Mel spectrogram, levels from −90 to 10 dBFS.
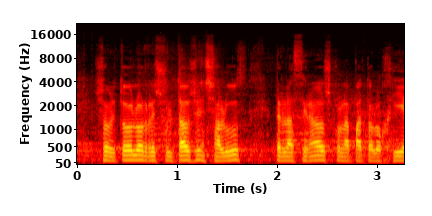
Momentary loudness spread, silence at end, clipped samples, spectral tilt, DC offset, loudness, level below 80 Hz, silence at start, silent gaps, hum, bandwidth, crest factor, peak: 6 LU; 0 s; under 0.1%; -6.5 dB/octave; under 0.1%; -26 LUFS; -64 dBFS; 0 s; none; none; 15 kHz; 18 dB; -6 dBFS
